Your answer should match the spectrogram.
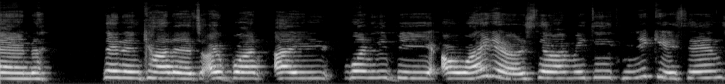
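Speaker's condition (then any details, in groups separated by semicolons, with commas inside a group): Cerebral palsy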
